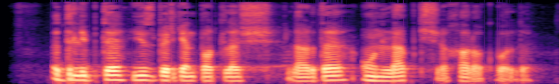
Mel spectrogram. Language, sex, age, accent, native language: Uzbek, male, under 19, Toshkent shahri, Uzbek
